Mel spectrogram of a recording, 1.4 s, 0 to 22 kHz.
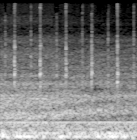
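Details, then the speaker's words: Range Rover Classic that broke down at 25,000 miles and then sat 10 years, key on after the starter-solenoid feed was bypassed. Rapid irregular clicking from under the dash over a steady heater fan hum: a relay chattering, cause not yet traced. "There's a relay down here that is unhappy about what I'm doing."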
